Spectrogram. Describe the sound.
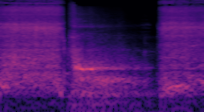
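Deep, slow breathing from a person demonstrating a breathing exercise: loud, airy, steady breath noise with a brief break and a quieter stretch, and no talk.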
